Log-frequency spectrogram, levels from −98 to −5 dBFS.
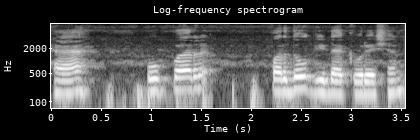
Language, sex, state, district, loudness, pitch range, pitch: Hindi, male, Haryana, Charkhi Dadri, -13 LUFS, 165-185 Hz, 175 Hz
